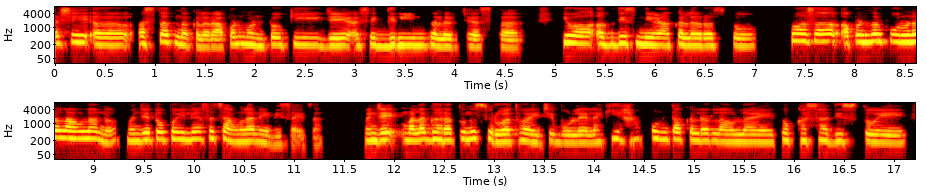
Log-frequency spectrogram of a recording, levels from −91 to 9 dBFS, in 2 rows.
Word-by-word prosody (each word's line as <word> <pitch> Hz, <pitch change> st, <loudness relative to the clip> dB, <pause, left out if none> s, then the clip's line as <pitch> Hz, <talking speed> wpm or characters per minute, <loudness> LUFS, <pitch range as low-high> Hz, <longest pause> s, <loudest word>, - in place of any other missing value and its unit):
असे 240 Hz, +3 st, 0 dB
अ, 205 Hz, -, +1 dB, 0.4 s
असतात 255 Hz, +4 st, +1 dB
ना, 195 Hz, -, +2 dB
कलर 170 Hz, 0 st, 0 dB
आपण 210 Hz, +6 st, -3 dB
म्हणतो 200 Hz, -1 st, -1 dB
की 195 Hz, -2 st, -5 dB
जे 190 Hz, 0 st, +3 dB
असे 185 Hz, +3 st, -4 dB, 0.2 s
ग्रीन 195 Hz, -1 st, 0 dB
कलरचे 175 Hz, -1 st, 0 dB
असतात 165 Hz, -1 st, -2 dB, 0.4 s
किंवा 235 Hz, -3 st, +4 dB
अगदीच 215 Hz, +2 st, -1 dB
निळा 195 Hz, -2 st, +3 dB
कलर 190 Hz, -2 st, +3 dB
असतो. 185 Hz, -1 st, -6 dB, 0.4 s
तो 285 Hz, 0 st, +4 dB
असा 275 Hz, 0 st, +3 dB, 0.2 s
आपण 255 Hz, +3 st, +4 dB
जर 275 Hz, -, +8 dB
पूर्ण 265 Hz, 0 st, +6 dB
लावला 245 Hz, -1 st, +3 dB
ना, 195 Hz, -7 st, -3 dB, 0.2 s
म्हणजे 195 Hz, +2 st, 0 dB
तो 230 Hz, -, +4 dB
पहिले 230 Hz, 0 st, 0 dB
असा 235 Hz, +1 st, -3 dB
चांगला 195 Hz, -5 st, 0 dB
नाही 180 Hz, -3 st, -4 dB
दिसायचा. 145 Hz, +1 st, -11 dB, 0.5 s
म्हणजे 205 Hz, +2 st, +3 dB
मला 210 Hz, +1 st, +4 dB
घरातूनच 225 Hz, +2 st, +1 dB
सुरुवात 185 Hz, -3 st, +1 dB
व्हायची 190 Hz, -1 st, -2 dB
बोलायला 175 Hz, 0 st, -2 dB
की 245 Hz, +5 st, -4 dB
"हा 220 Hz, +2 st, -9 dB
कोणता 225 Hz, -3 st, 0 dB
कलर 200 Hz, -2 st, 0 dB
लावलाय? 185 Hz, -2 st, -2 dB
तो 210 Hz, -, -1 dB
कसा 205 Hz, 0 st, -4 dB
दिसतोय?" 180 Hz, -3 st, -3 dB
200 Hz, 160 wpm, -23 LUFS, 185-225 Hz, 0.5 s, जर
